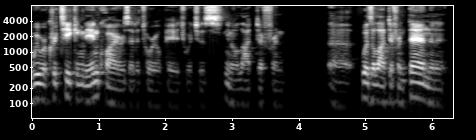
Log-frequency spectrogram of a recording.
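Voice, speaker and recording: A middle-aged man from Pennsylvania giving a rambling account of his journalism career in an interview, full of fillers and restarts. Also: fairly low pitch. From Bucks County, Pennsylvania. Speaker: newspaper editor, guest. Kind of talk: casual interview talk.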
